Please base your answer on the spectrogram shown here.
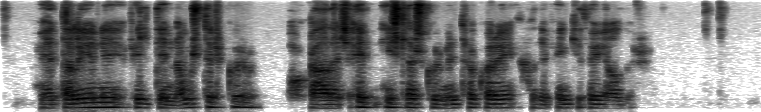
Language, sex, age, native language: Icelandic, male, 40-49, Icelandic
